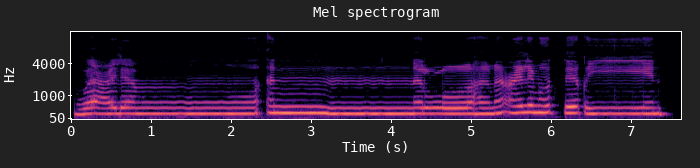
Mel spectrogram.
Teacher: الف پڑھا نہیں جائے گا، واو سیدھا عین میں لگے گا، اور اللہ کلام زبر کے ساتھ ہوتا ہے، پر پڑھا جاتا ہے، پر معنی منہ بھر کے پڑھنا، موٹا کر کے، نون میں شد ہے، غنہ کر کے پڑھیں گے۔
